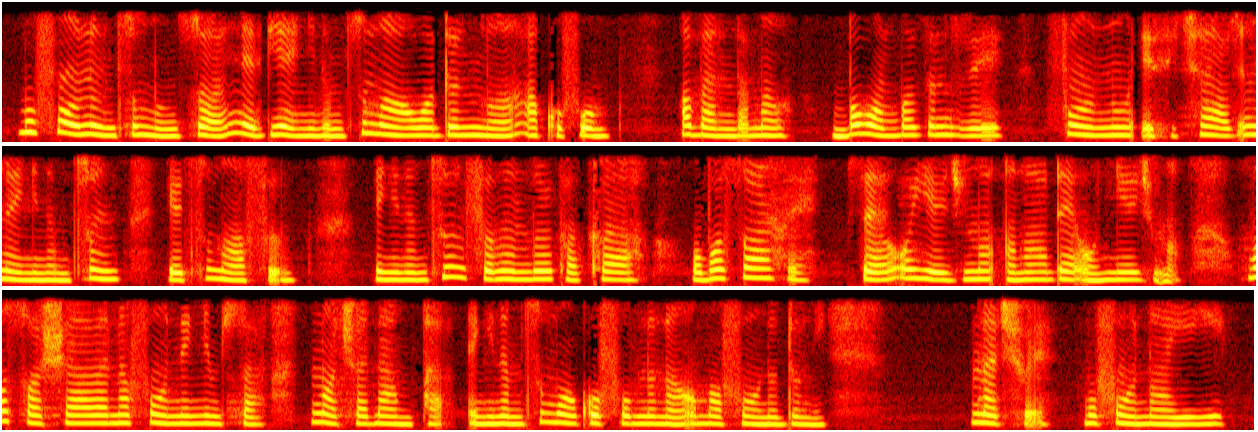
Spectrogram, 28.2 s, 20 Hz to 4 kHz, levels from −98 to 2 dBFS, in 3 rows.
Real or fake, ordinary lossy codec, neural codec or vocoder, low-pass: fake; AAC, 24 kbps; autoencoder, 48 kHz, 32 numbers a frame, DAC-VAE, trained on Japanese speech; 3.6 kHz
